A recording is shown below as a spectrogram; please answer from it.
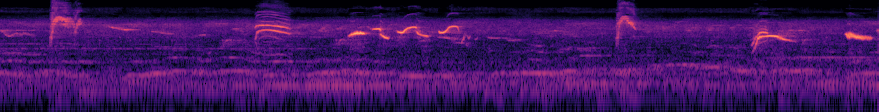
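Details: Oriental magpie-robin song used as a lure to provoke rival birds: loud varied whistled phrases with wavy warbles and sharp downswept notes, separated by short pauses, over a faint steady background hum.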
